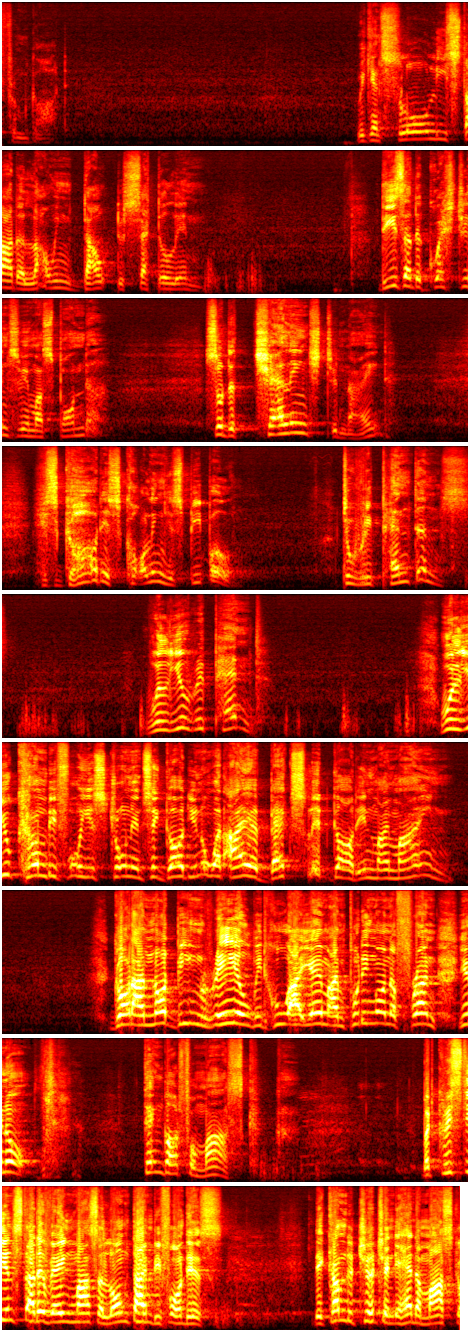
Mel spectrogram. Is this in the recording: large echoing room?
yes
